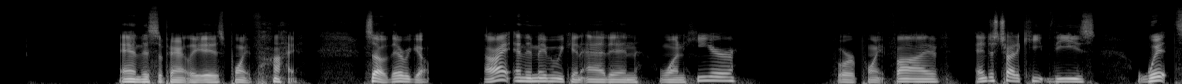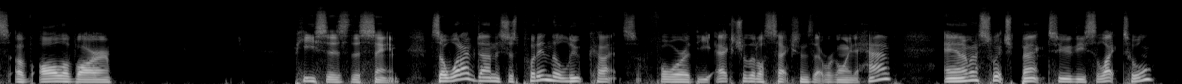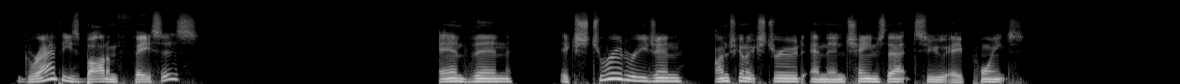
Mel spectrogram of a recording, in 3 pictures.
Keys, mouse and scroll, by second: 0.0 click, 0.3 KP_Enter, 2.2 click, 2.3 KP_Enter, 4.9 click, 9.0 KP_Enter, 10.4-13.7 drag, 13.7 KP_Enter, 15.7-23.6 middle drag, 17.0-17.4 scroll down 2, 20.0-20.3 scroll down 2, 22.2-23.6 drag, 22.2 w, 24.2 3, 25.0 click, 25.8 shift+click, 29.6-35.3 drag, 35.3 e.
